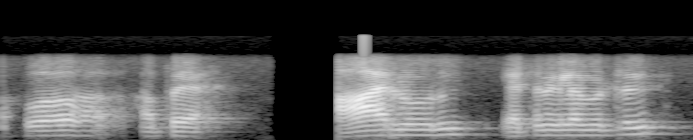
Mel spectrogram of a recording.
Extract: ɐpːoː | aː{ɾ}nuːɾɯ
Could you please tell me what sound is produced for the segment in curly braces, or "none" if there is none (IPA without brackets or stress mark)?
ɾ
